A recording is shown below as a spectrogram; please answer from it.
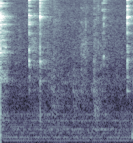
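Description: Mostly near silence, with a few faint clinks of a metal fork against a glass measuring cup holding rehydrating vegetables.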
